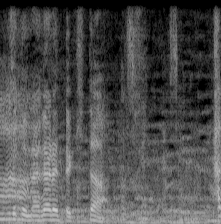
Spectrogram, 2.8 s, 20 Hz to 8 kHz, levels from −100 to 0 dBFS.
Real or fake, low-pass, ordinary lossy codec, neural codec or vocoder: fake; none; none; codec, 16 kHz, 4 kbps, FreqCodec, larger model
